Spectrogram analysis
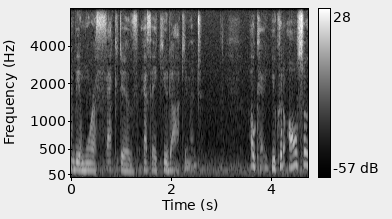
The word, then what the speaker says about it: FAQ: And please don't call it a FAQ, okay? Don't pronounce that. It's FAQ, frequently asked questions.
